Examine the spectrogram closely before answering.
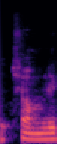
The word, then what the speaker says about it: Chumley: Chumley the last part the Chumley part is it isn't pronounced as long as it is spelt but if you think of a Chinese and you just think of Chung and Li you got it perfect I've been a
